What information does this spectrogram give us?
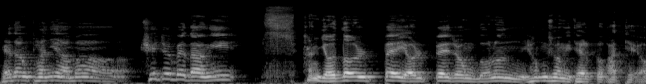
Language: Korean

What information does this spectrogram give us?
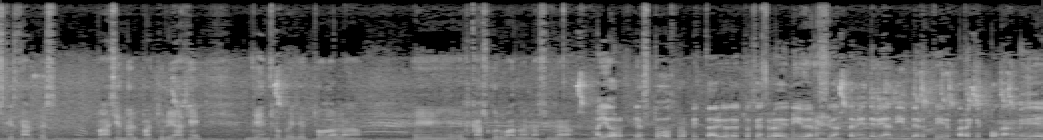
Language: Spanish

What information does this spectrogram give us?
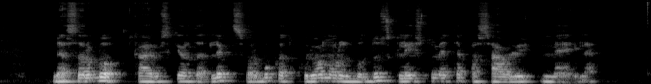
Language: Lithuanian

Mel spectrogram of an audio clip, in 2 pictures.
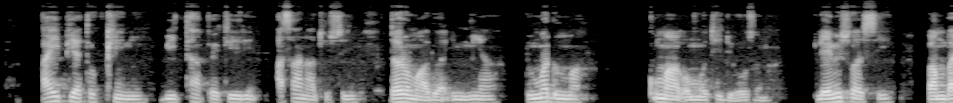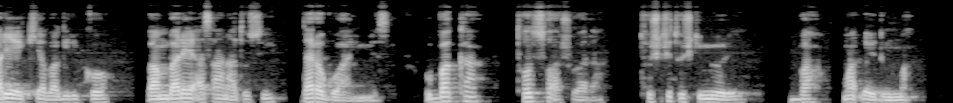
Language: Wolaytta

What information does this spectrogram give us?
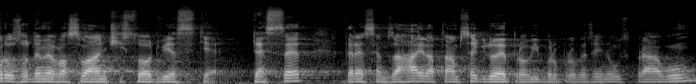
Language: Czech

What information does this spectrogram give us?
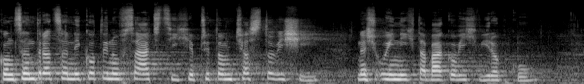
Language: Czech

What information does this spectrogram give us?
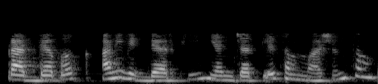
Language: Marathi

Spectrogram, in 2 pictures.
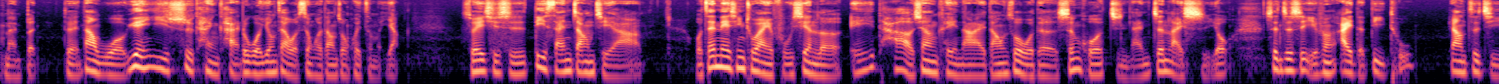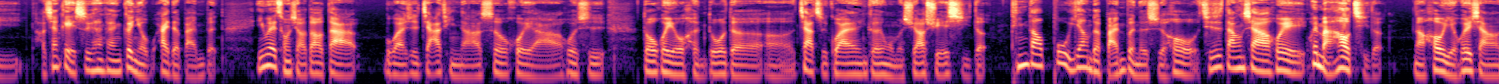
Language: Chinese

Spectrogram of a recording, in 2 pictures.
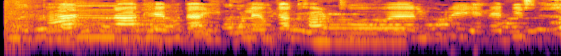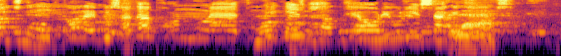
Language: Georgian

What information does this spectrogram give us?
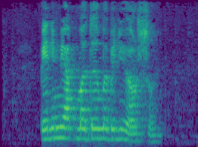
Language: Turkish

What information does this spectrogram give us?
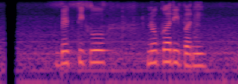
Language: Nepali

